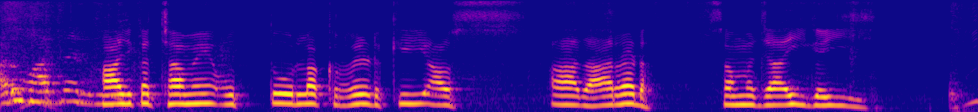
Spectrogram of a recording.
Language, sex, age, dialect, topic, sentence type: Hindi, male, 25-30, Kanauji Braj Bhasha, banking, statement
